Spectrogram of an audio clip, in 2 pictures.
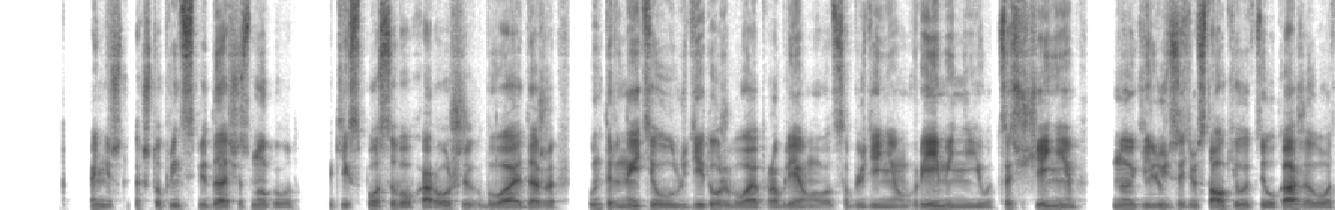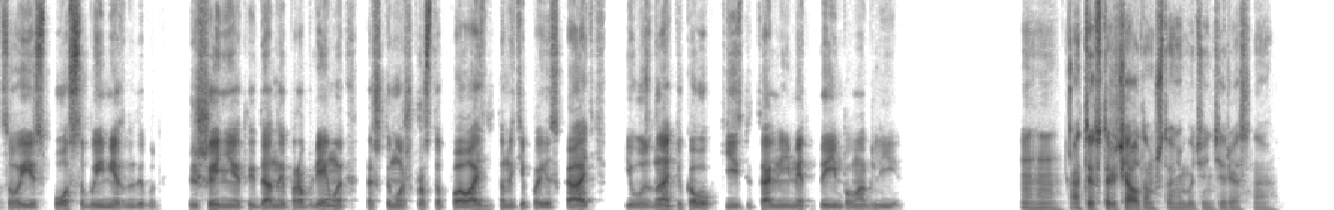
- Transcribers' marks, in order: tapping
- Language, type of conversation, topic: Russian, advice, Как перестать срывать сроки из-за плохого планирования?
